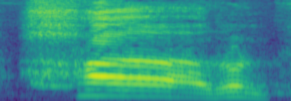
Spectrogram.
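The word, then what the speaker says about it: حارٌّ: Harun. Because the shadda is on ra. So you got to pronounce it properly.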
